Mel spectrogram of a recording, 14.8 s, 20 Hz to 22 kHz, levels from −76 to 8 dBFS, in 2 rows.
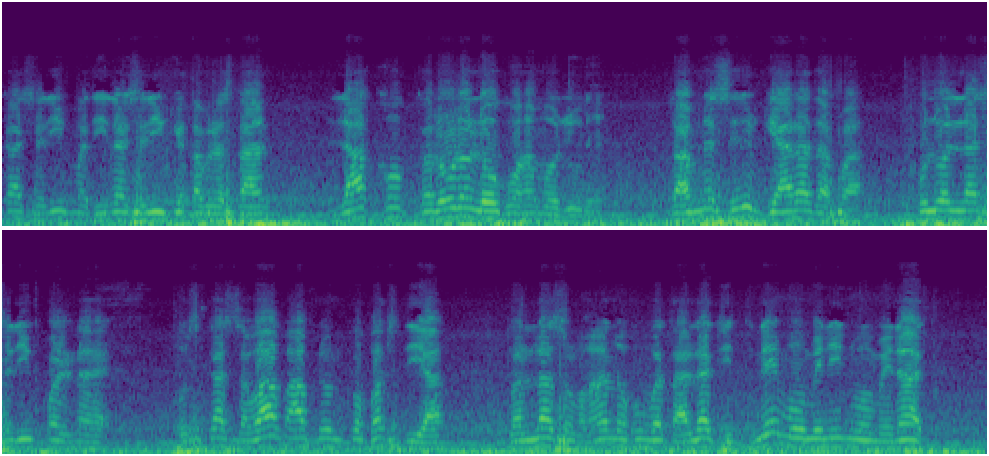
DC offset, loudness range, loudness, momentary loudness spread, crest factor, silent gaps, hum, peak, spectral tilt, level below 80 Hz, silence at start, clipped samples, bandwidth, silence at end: under 0.1%; 2 LU; -19 LUFS; 8 LU; 16 dB; none; none; 0 dBFS; -7 dB/octave; -22 dBFS; 0 s; under 0.1%; 8.2 kHz; 0 s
